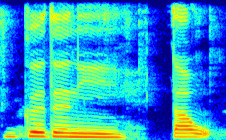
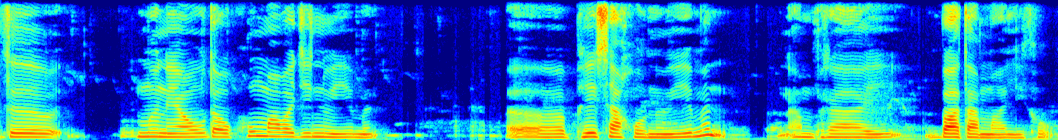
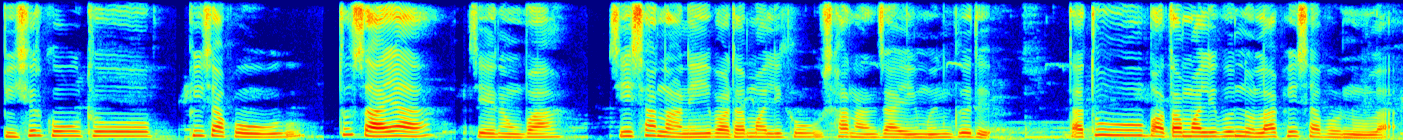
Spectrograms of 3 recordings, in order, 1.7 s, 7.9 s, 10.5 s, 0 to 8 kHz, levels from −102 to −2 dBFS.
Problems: none marked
